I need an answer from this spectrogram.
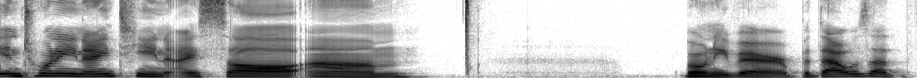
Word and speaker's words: Bon Iver: that is a 21 000 boniver boniver yeah bony bear like he won best album in like 2012 or something oh Bon Iver it's not Bon Iver that's how I read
